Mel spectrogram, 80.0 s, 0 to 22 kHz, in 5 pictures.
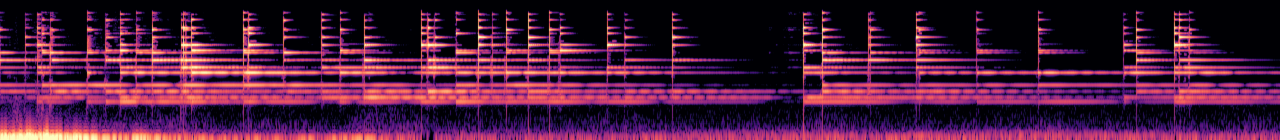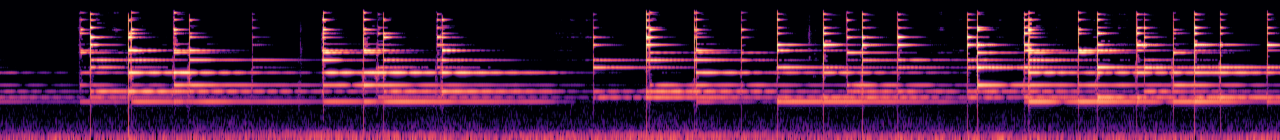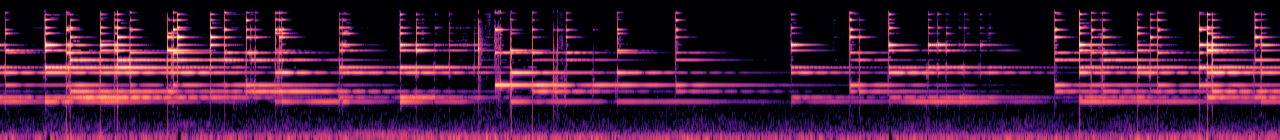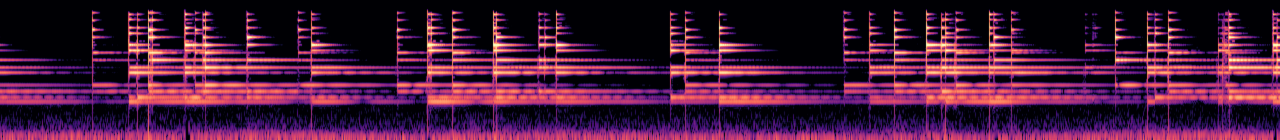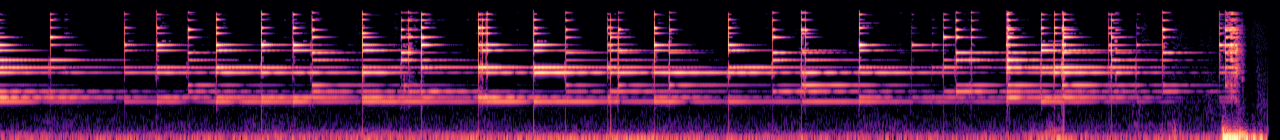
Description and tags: Studio recorded bell microphone schoeps Ortf mixed with Neuman U87
Foley, Studio, Bells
